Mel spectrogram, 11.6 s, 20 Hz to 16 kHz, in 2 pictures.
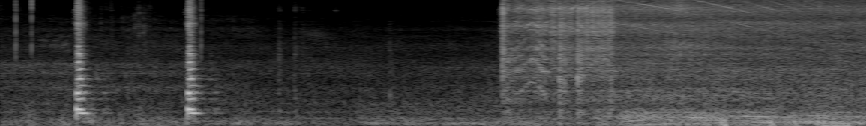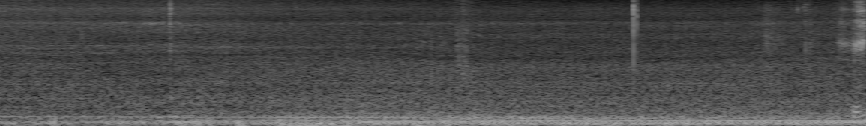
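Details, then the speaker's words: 2014 Chrysler Town & Country started: two horn toots, a short crank, then fires and settles into a smooth, fairly quiet idle; starts well. "it actually starts up fairly well."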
